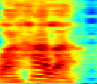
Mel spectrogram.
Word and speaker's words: Wahala: you say it my debut novel is called wahala and it kind of tell us what the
